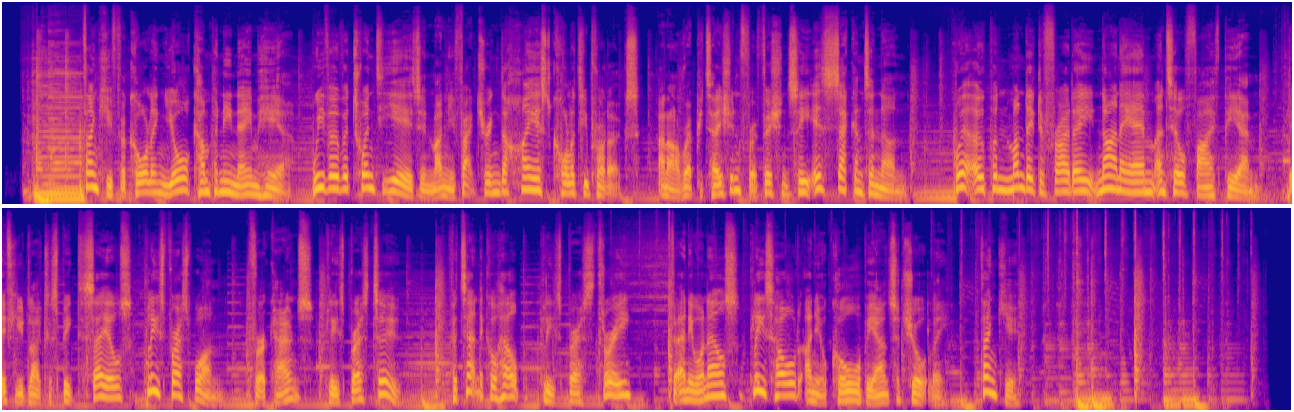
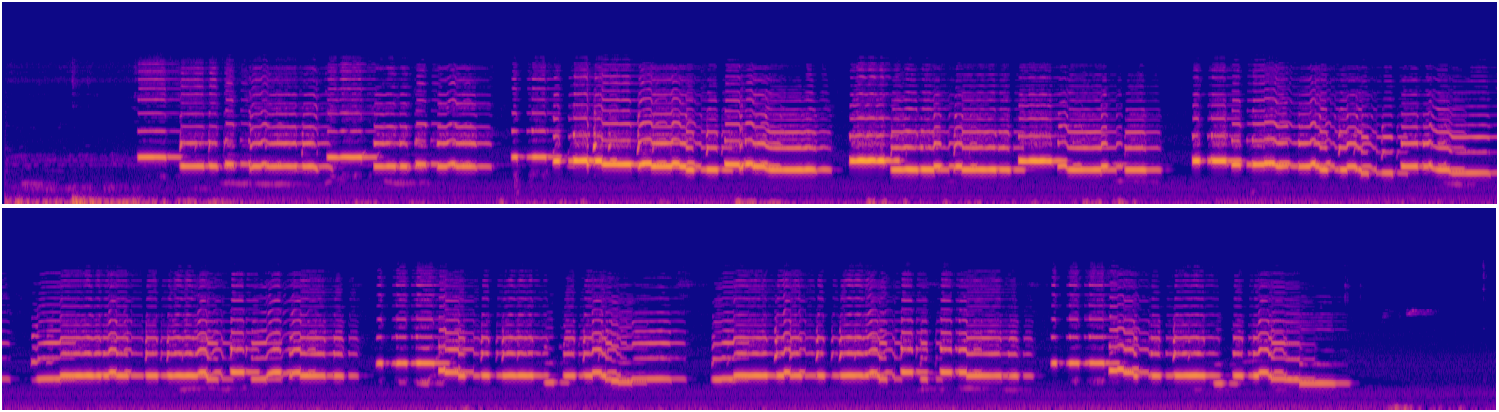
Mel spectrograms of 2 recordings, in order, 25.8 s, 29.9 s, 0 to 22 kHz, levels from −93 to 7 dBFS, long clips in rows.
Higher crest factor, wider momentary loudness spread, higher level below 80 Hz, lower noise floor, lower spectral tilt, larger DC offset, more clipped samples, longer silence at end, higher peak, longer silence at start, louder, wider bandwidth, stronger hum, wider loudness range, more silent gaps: about the same, 14 dB vs 14 dB; second, 10 LU vs 13 LU; first, -28 dBFS vs -56 dBFS; second, -40 dBFS vs -65 dBFS; first, -5.5 dB/octave vs -2 dB/octave; neither; neither; second, 0.35 s vs 1 s; first, 0 dBFS vs -12 dBFS; first, 0.2 s vs 0 s; first, -14 LUFS vs -26 LUFS; first, 19.5 kHz vs 7.4 kHz; neither; second, 3 LU vs 7 LU; neither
